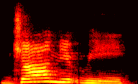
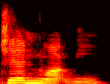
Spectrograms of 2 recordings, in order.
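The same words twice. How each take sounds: First: The word begins with a j sound. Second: The word does not begin with a j sound. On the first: The speaker calls it right. "for that sound, I can have the word January" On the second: The speaker calls it wrong. "It is not January"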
